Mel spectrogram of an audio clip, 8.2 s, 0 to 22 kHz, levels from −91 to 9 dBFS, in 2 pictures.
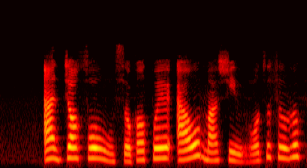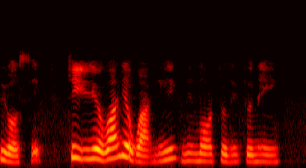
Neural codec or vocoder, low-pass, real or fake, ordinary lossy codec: codec, 16 kHz, 0.5 kbps, FunCodec, trained on LibriTTS, 25 frames a second; 7.2 kHz; fake; none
